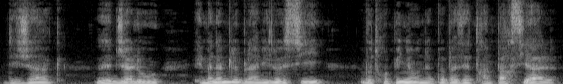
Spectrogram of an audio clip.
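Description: A man playing a worldly, cynical gentleman who speaks bluntly and mocks the others. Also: on the low side, steady tone, normal speed, slightly rough. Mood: mocking. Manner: blunt, mocking, sententious.

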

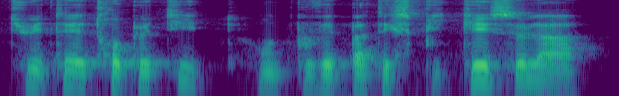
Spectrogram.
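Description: A man's voice: mid-range voice, big pitch swings, normal speed, pitched above the performer's own voice, natural voice. A man voicing a crafty man disguised as an old woman who sweet-talks a child in an audiobook. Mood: coaxing. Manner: wheedling, sweet-talking a child. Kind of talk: audiobook character voice.

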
